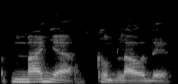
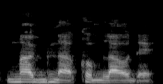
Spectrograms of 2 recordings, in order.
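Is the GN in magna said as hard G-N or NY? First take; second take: NY; hard G-N. First: The GN is said as an NY sound. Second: The GN is said as a hard G and N. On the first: The speaker has learned Latin pronunciation. The speaker calls it right. "G N is always enye" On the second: The speaker never learned Latin properly. The speaker calls it wrong. "Someone who didn't learn Latin will say"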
